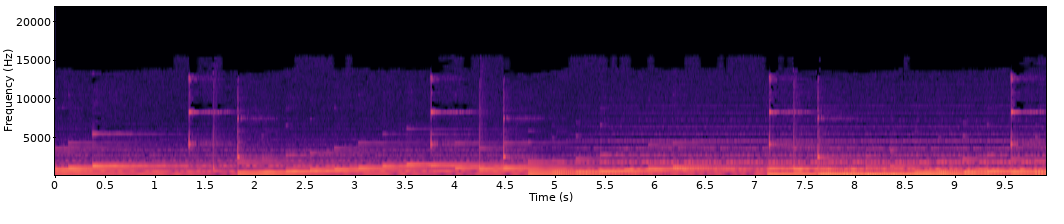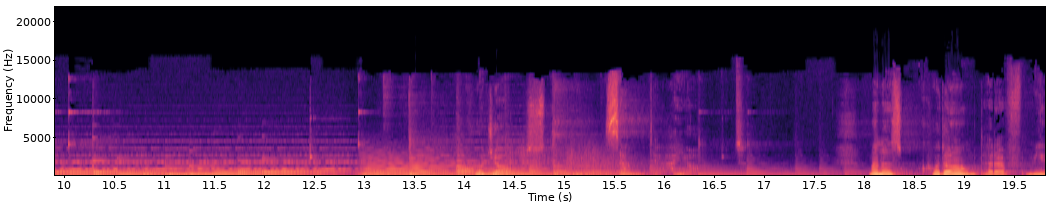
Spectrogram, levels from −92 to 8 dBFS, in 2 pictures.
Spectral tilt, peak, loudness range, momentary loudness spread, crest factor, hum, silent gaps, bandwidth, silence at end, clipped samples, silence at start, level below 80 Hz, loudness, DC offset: -5.5 dB/octave; -4 dBFS; 4 LU; 11 LU; 18 dB; none; none; 15 kHz; 0 s; under 0.1%; 0 s; -32 dBFS; -23 LUFS; under 0.1%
